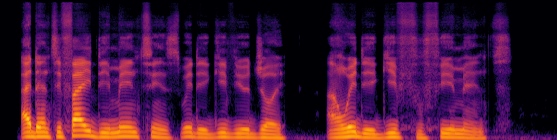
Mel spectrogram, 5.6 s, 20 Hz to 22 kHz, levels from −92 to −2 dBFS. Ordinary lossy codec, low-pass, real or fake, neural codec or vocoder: none; none; fake; autoencoder, 48 kHz, 128 numbers a frame, DAC-VAE, trained on Japanese speech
